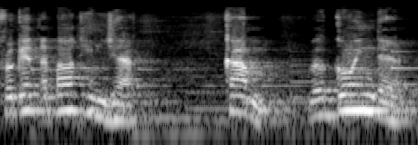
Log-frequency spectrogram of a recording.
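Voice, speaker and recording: Placating musician for amateur radio drama, male actor; raised pitch, roomy echo, music underneath. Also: expressive, a little slow. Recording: echoey room, music behind.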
